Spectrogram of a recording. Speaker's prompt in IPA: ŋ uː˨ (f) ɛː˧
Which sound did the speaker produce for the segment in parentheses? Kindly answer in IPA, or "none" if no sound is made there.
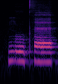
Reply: pʰ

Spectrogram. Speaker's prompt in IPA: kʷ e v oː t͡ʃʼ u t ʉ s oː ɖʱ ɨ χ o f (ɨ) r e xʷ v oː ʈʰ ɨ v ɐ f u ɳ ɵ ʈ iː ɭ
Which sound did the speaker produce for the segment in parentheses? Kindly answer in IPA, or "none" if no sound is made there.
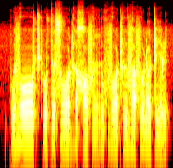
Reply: ɨ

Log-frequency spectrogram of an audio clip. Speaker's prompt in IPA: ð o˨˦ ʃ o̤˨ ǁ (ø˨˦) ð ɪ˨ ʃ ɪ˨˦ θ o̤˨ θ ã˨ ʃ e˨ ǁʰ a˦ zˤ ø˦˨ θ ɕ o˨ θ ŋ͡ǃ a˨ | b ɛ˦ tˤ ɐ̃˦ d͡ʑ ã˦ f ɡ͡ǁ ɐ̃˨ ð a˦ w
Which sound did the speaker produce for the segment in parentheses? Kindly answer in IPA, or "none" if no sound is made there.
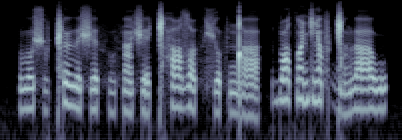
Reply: ø˦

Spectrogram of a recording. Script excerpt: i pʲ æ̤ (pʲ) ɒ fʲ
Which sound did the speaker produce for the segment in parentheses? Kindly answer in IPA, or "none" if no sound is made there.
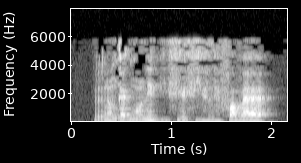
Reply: fʲ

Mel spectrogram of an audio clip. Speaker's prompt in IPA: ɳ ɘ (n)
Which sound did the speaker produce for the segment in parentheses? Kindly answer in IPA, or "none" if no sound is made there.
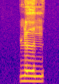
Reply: n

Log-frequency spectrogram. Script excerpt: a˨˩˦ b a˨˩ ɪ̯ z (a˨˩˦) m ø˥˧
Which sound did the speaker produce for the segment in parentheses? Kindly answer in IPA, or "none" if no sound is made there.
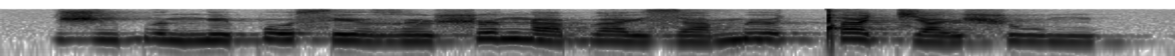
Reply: a˨˩˦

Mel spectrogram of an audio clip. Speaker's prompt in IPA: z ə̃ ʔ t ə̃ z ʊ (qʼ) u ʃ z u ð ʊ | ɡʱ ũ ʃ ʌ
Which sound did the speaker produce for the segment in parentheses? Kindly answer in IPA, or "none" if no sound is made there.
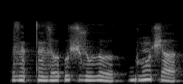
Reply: ʔ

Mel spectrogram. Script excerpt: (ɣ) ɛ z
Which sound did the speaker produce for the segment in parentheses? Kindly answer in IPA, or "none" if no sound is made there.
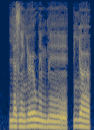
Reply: j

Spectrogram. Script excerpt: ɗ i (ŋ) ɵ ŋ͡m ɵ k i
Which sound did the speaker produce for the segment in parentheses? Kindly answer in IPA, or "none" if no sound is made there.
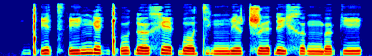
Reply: x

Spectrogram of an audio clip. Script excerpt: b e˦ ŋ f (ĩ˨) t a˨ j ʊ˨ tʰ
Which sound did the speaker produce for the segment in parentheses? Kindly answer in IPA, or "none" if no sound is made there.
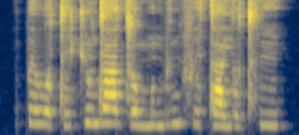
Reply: i˨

